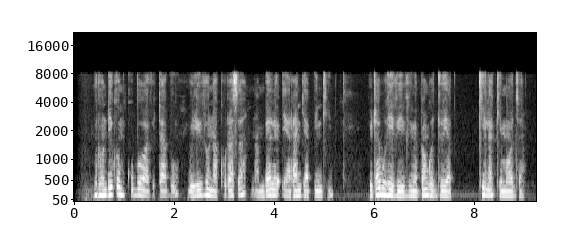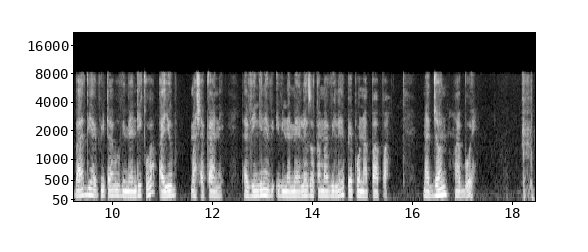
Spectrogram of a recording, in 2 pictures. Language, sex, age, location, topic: Swahili, male, 25-35, Kisii, education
